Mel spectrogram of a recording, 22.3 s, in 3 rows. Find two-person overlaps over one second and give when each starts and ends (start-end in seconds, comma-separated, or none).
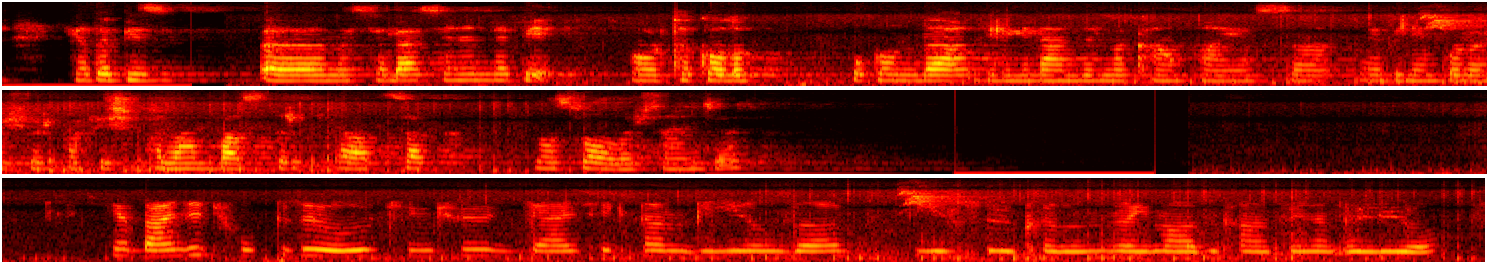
none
